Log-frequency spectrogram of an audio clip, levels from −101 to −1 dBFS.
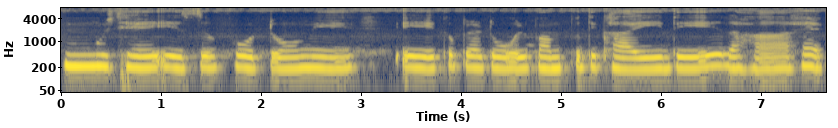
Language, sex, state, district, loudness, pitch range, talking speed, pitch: Hindi, female, Madhya Pradesh, Umaria, -11 LUFS, 190-205 Hz, 85 wpm, 195 Hz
